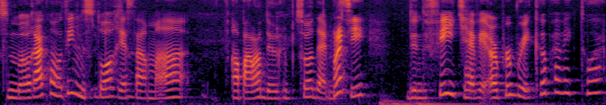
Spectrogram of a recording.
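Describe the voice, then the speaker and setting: Her pitch fairly high and swinging very widely, a woman speaks in a Quebec accent at a fairly quick pace. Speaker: podcast co-host. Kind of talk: casual chat.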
